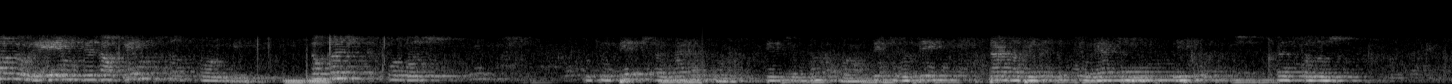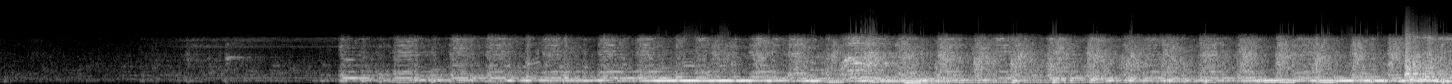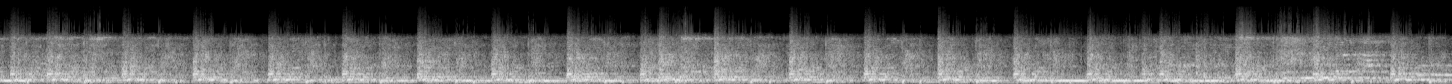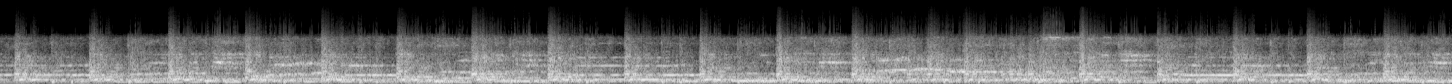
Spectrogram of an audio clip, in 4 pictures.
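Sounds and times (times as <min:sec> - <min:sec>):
gospel music: 0:02.7 - 0:03.9, 0:17.7 - 0:58.0
drum kit beat: 0:02.8 - 0:03.3, 0:18.6 - 0:58.0
bass line: 0:02.8 - 0:03.5, 0:06.6 - 0:09.4, 0:17.9 - 0:58.0.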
